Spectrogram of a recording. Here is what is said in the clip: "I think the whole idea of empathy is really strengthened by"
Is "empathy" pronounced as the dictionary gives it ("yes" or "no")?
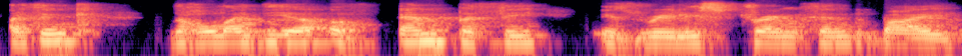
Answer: yes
